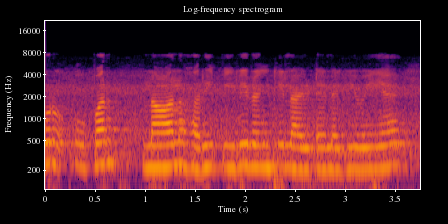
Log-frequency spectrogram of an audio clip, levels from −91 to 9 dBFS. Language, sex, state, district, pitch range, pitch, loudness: Hindi, female, Uttar Pradesh, Shamli, 205-230 Hz, 220 Hz, -18 LUFS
